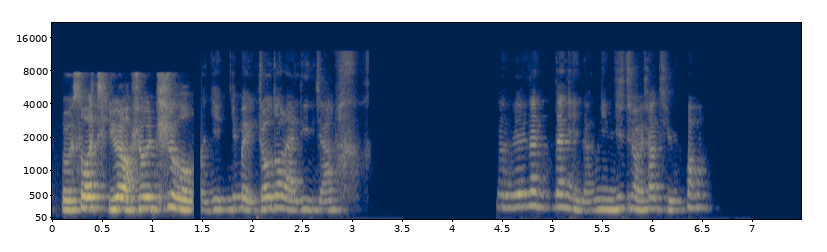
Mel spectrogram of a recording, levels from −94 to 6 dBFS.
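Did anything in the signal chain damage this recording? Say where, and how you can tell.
Yes. From 0.0 to 1.5 s nothing passes above 7.6 kHz, then an 80 ms silence precedes fuller sound with a level shift of about 5 dB, likely an input switched to a poorer device. The gap and the noise-floor change distinguish this from codec band-limiting.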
